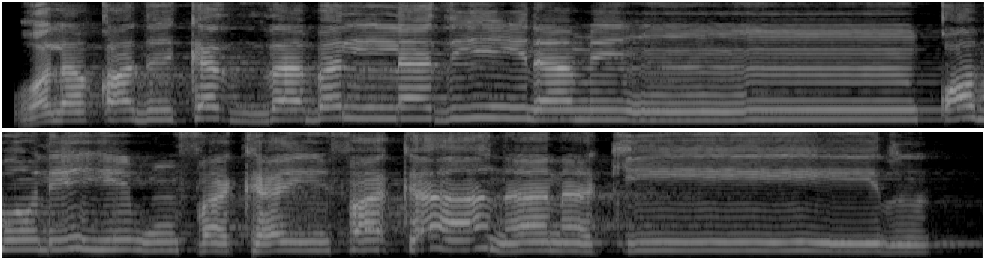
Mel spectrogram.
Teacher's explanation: نکیر یا مدہ، یا ساکن سے پہلے کاف کے نیچے زیر ہے یا مدہ. اور را باریک ہوگی کیونکہ را ساکن ما قبل یا ساکن ہے، تو را ہر حال میں باریک ہوگی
